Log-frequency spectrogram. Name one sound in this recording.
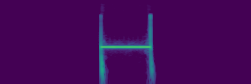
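A short electronic beep sounds once.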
